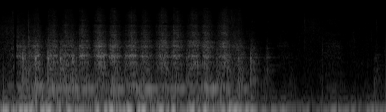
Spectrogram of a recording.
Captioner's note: sawing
